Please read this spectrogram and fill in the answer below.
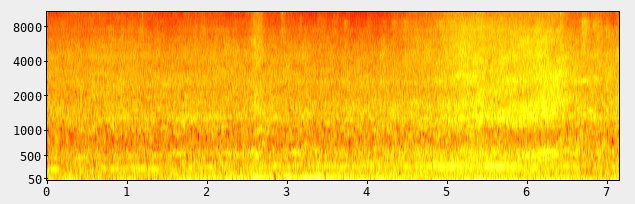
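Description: City street traffic: a motor vehicle's engine hum that slowly rises in pitch over low road rumble, with a vehicle passing close by about five to six seconds in.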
